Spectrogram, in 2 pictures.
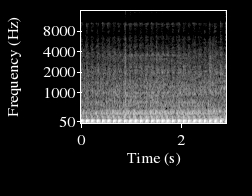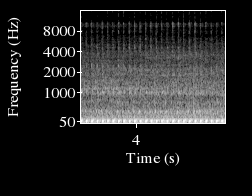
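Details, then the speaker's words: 2014 Yamaha Mio Sporty scooter, 12 years old, just after oil change (drain bolt refitted); steady even putter with no knocks or rattles; quiet, smooth normal idle. "Yung naririnig nyo, ito yun eh. Yung fender. O, diba? Tahimik"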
